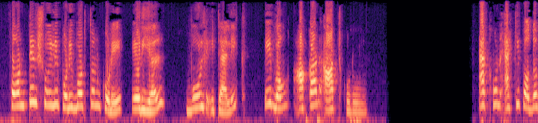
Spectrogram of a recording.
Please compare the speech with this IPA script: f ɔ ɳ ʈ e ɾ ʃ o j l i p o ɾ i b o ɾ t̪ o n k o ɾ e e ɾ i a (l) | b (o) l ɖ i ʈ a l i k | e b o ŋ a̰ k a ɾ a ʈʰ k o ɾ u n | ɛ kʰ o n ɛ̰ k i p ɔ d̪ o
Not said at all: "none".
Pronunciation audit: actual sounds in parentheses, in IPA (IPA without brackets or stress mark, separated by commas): l, o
